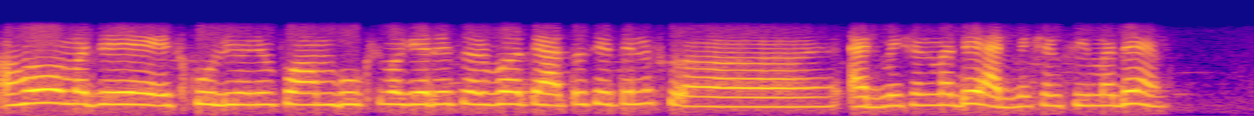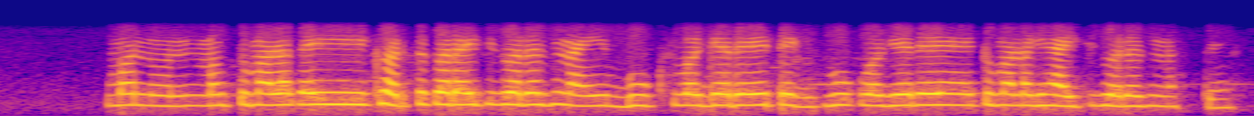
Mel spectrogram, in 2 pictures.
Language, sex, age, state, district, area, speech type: Marathi, female, 18-30, Maharashtra, Nagpur, rural, conversation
